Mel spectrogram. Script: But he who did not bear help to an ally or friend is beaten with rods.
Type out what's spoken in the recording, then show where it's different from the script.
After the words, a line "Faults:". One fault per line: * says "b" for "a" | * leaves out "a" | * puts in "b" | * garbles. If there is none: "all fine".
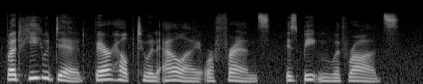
But he who did bear help to an ally or friends is beaten with rods.
Faults:
* leaves out "not"
* says "friends" for "friend"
